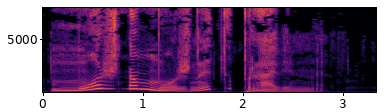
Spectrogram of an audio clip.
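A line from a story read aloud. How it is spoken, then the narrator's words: Tender purr. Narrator (Russian): Я ласково мурлыкала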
